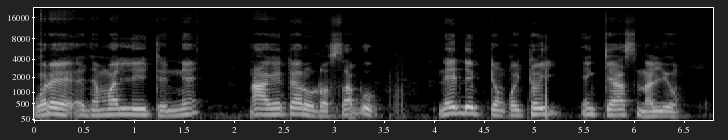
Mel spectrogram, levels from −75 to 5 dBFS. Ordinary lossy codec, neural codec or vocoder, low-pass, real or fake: none; codec, 44.1 kHz, 7.8 kbps, DAC; none; fake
